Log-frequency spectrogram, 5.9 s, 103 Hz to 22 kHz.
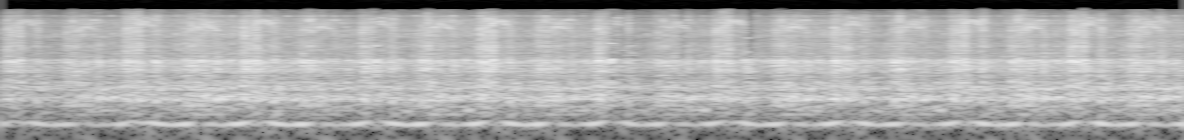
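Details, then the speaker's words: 1930 Plymouth barn find, previously seized, plugs out: steady mid-pitched electric whir with gentle even pulse about twice a second; starter spins the engine freely without getting hot. "starter's not getting hot that's good uh I'm gonna put the battery charger on the battery"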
